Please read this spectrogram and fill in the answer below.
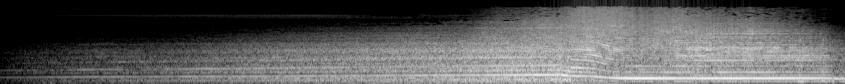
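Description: A motorcycle approaching at high speed and passing close by. Its engine note climbs steadily and grows louder as it comes, then drops sharply in pitch as it goes past about six seconds in, and stays loud at the lower pitch afterwards.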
